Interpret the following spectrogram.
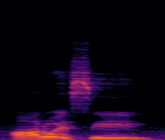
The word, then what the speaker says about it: rose: R-O-S-E.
